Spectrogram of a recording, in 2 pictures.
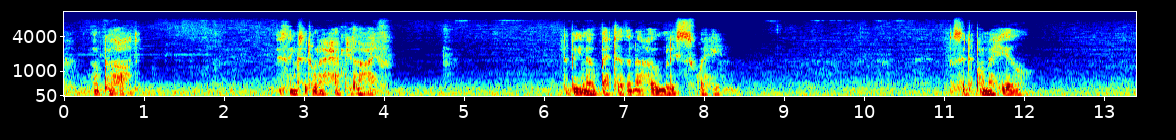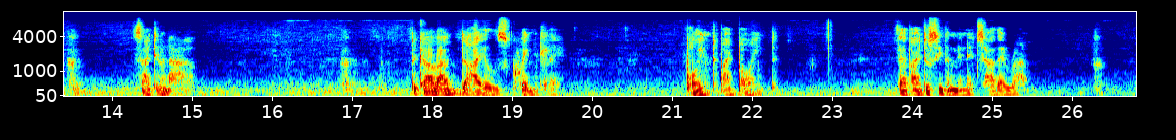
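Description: A man speaks close by in a halting, tearful voice, with long pauses.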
